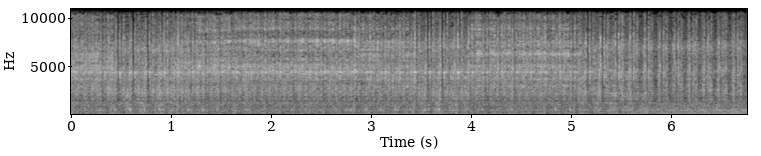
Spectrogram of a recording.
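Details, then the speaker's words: Opel Vectra 1.8 16v petrol driven hard on the autobahn without oil: fast, busy clatter through the idle at roughly three knocks a second; engine knock, suspected piston rings or piston damage. "Человек ездил без масла на автобаме, гнал, не обратил на уровень масла. Вот так теперь работает мотор. Походу ему кердык."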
